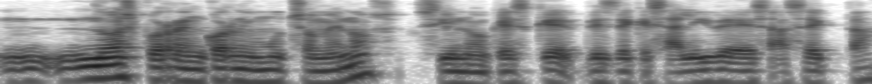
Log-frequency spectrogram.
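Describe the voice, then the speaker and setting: In a very clean recording with a silent background, a man with a very deep, low pitch talks at a fairly slow pace with ordinary pitch variation. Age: 30s. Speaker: ex-Jehovah's Witness youtuber. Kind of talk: personal testimony. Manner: hesitant, many filler sounds; unscripted, natural.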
